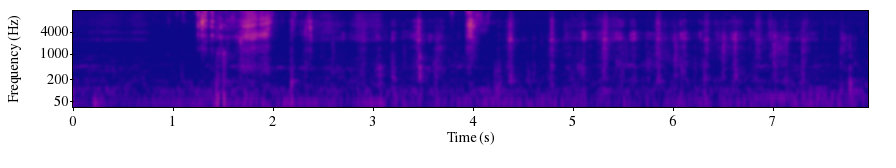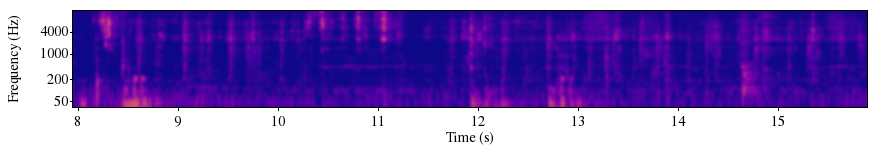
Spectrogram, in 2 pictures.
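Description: Close-miked chewing of a mouthful of chicken schezwan noodles: a steady string of small wet mouth clicks, with louder bursts of chewing about a second and a half in, around eight and a half seconds, and again near the end.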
